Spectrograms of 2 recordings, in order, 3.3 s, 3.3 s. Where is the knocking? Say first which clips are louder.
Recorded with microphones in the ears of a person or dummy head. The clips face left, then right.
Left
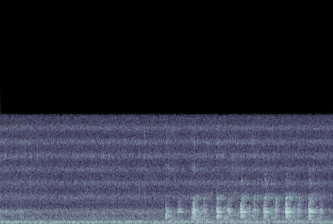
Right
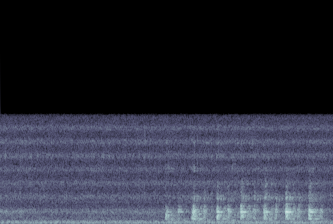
Right 2 dB; 15° right (ahead or behind), 3.5 m.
